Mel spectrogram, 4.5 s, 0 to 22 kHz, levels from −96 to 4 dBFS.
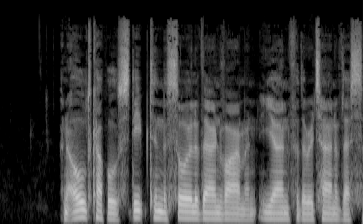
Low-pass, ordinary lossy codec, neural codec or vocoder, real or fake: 19.8 kHz; MP3, 64 kbps; none; real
